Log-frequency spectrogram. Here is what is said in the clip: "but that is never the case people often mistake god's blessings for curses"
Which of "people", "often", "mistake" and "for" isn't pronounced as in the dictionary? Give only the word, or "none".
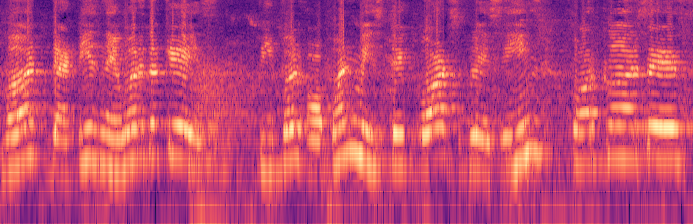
often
